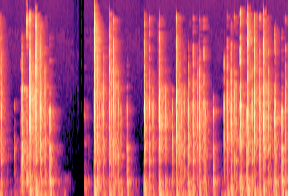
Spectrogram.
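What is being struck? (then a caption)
Mechanical keyboard with plastic keycaps. Fingertips type continuously on a compact mechanical keyboard with plastic keycaps, producing a rapid stream of deep, thocky key strikes with bright clicky edges and very short decay. The typing pauses briefly near the one-second mark, then resumes in quick bursts until the end.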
